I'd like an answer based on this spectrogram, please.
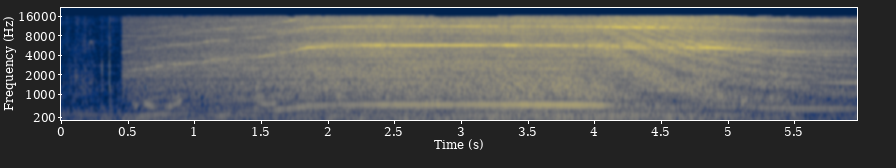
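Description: Electric ducted fan of a radio-controlled model jet, spooling up with a rising whine and then holding a steady, loud high whine as the jet runs down the runway. The pitch dips slightly near the end as it goes past, and the sound starts to fade.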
